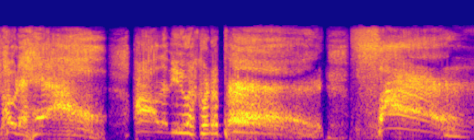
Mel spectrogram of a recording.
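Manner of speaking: creaky, spooky, very slow menace. Showing the scary noises that someone didn't make, in a scary voice. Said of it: "you didn't make scary noises like".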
